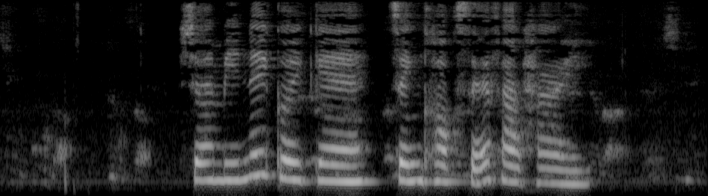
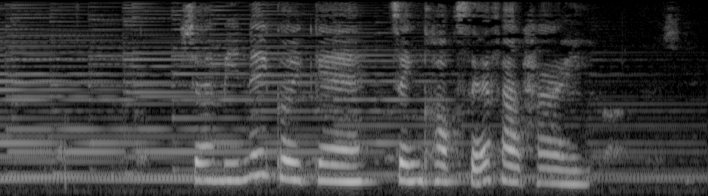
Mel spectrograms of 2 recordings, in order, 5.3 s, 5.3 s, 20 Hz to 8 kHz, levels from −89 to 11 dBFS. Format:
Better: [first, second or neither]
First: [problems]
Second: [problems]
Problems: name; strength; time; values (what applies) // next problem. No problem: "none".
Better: first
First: none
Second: background sound (Harp); 12 dB below the speech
